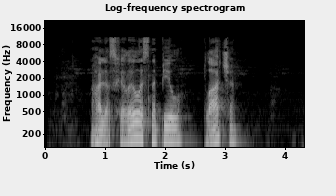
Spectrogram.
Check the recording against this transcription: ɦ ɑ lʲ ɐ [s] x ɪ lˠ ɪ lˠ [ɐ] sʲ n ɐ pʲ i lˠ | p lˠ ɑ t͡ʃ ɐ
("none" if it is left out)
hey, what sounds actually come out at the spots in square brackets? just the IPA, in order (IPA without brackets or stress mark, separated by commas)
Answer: s, ɐ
